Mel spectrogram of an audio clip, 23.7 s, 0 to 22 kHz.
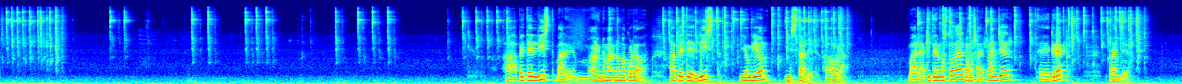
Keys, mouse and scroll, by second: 0.0-2.4 typing, 3.8-7.7 typing, 9.2-10.1 typing, 12.1-17.1 typing, 18.5 ctrl+p, 18.8-23.0 typing.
